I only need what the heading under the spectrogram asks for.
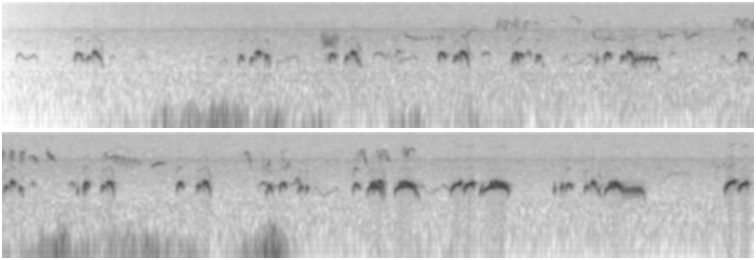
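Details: Courting European bee-eaters, male bringing food gifts to the female: a steady run of rolling, throaty trilled calls repeated roughly every half second, with low rumbling thumps in the background.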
